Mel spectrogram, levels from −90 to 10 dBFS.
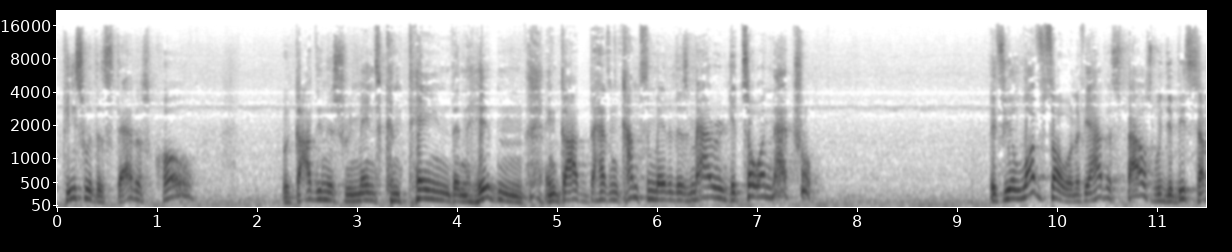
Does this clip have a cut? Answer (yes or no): yes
